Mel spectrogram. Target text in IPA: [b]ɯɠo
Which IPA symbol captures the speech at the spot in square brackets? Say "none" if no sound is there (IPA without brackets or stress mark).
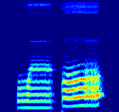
w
